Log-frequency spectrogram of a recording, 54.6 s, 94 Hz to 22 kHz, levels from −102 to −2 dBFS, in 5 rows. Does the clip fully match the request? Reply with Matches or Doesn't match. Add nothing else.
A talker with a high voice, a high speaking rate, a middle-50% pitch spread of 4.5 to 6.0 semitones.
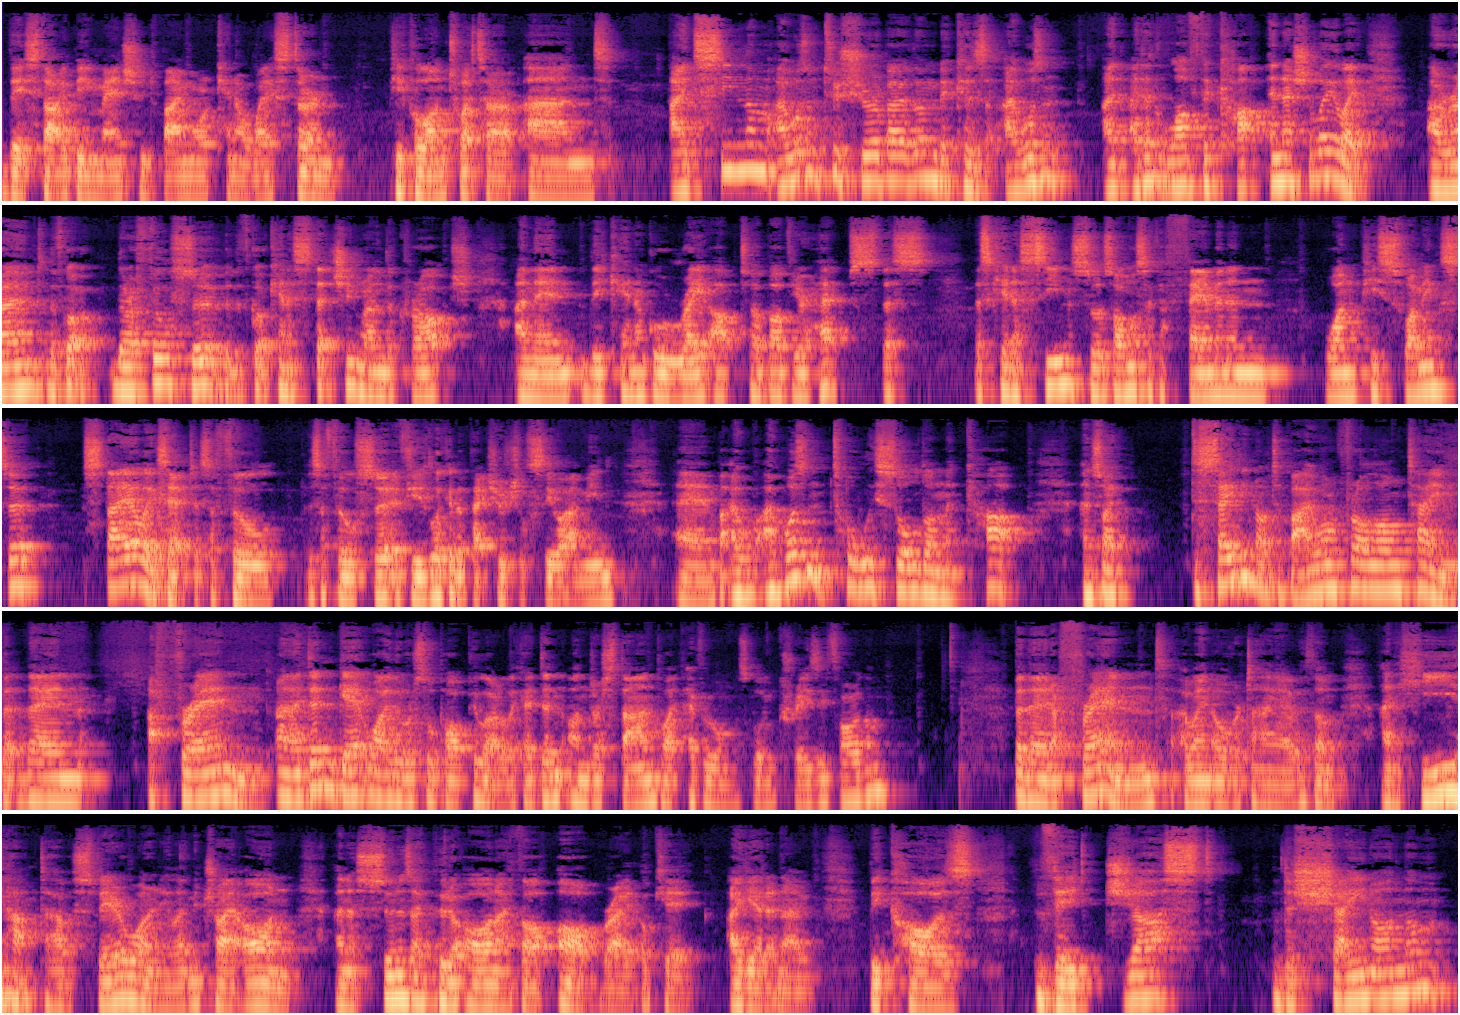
Doesn't match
